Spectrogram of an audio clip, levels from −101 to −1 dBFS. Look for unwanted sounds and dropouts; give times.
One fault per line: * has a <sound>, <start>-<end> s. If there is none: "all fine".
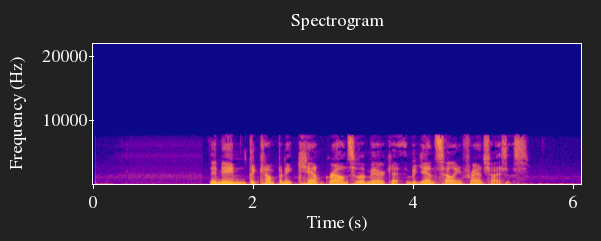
all fine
